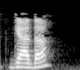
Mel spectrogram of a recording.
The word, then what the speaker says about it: Gada: Yeah, my identity is Gada. – Could you spell that for our G-A-D-A? – Gada.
